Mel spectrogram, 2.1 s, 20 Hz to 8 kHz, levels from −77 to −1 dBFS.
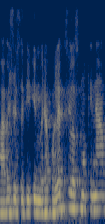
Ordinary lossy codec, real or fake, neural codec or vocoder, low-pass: Opus, 16 kbps; fake; codec, 16 kHz, 6 kbps, DAC; 7.2 kHz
